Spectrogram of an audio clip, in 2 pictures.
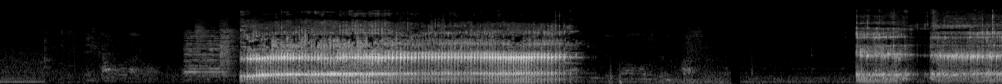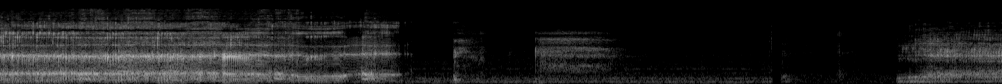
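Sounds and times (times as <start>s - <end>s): long loud burp: 2.4s - 5.9s, 8.6s - 14.1s, 19.0s - 20.0s.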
